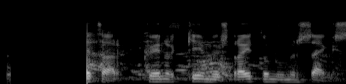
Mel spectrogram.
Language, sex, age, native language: Icelandic, male, 15, Icelandic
